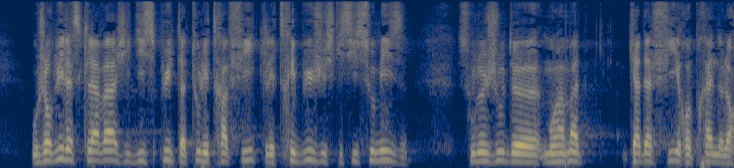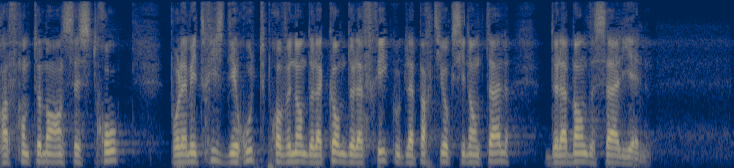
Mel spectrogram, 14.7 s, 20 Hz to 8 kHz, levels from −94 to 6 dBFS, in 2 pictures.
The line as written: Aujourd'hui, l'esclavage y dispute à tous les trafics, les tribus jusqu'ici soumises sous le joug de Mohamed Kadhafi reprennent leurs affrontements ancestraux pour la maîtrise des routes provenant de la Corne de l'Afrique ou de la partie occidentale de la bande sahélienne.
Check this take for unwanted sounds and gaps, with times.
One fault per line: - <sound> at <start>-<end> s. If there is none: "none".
none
